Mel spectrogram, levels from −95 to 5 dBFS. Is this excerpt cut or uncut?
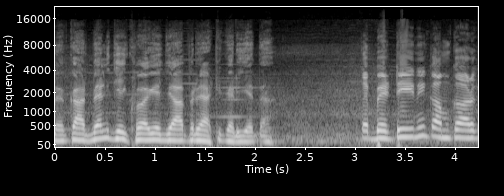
uncut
